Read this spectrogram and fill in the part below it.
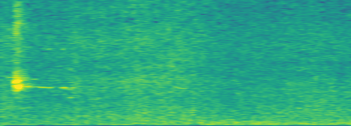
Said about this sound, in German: Wie wunderschön das Meer doch ist, wie sich das Wasser immer wieder vor und zurück bewegt.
